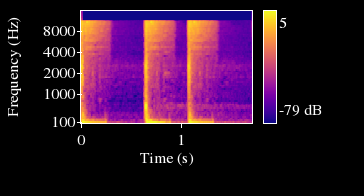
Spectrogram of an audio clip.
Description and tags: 140 break beat simple loop
140 bpm simple break beat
